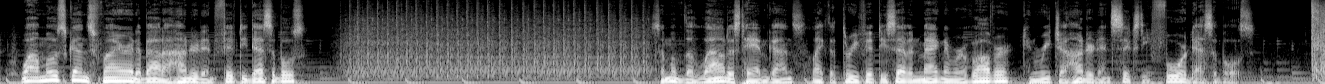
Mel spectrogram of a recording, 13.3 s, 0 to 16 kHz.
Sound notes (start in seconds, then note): 3.4 gun popping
